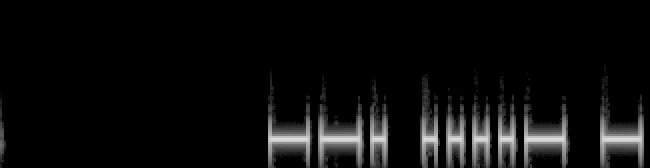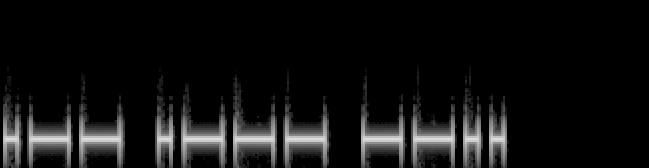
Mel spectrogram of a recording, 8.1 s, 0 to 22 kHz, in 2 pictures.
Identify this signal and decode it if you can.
Morse code, heard as a keyed tone, about 16 wpm, 700 Hz. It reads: G4YJZ
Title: DXCC-100 Call Signs - 5 Characters - Repeated 3x - 15wpm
